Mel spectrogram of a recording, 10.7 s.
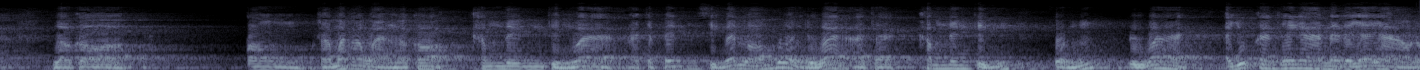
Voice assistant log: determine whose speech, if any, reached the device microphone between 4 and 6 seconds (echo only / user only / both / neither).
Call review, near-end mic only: echo only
